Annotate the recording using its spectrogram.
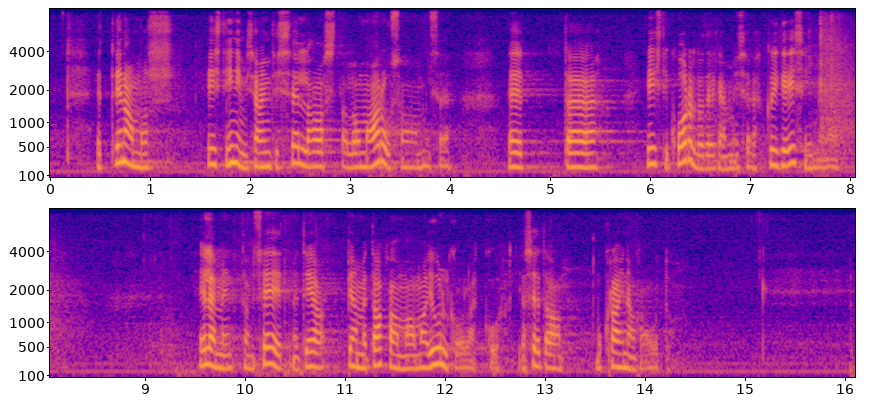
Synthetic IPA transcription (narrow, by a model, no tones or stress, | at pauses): e̞t̪ːe̞nɑmus | e̞ːst̪iinimesiɑnʲd̪̥isːe̞lːɑːst̪ɑlo̞mɑɑɾusɑːmise̞ | e̞t̪ː | e̞ːst̪iko̞rd̪̥ɑt̪e̞ɡ̥e̞mise̞kɤ̞jɡ̥ee̞sʲimene | e̞le̞me̞nt̪ːˑo̞nse̞ːt̪mepe̞ɑme̞t̪ɑɡ̥ɑmɑo̞mɑjulɡ̥eo̞̰le̞̰kːˑṵjɑ̰se̞d̪̥ɑ | ukrɑjnɑkɑwd̪̥u̥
